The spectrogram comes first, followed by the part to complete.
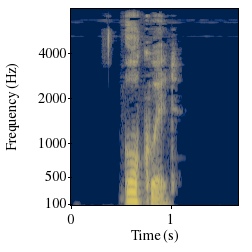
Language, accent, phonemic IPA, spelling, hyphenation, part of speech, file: English, Australia, /ˈoː.kwəd/, awkward, awk‧ward, adjective / noun, En-au-awkward.ogg
- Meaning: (adjective) 1. Lacking dexterity in the use of the hands, or of instruments 2. Not easily managed or effected; embarrassing 3. Lacking social skills, or uncomfortable with social interaction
